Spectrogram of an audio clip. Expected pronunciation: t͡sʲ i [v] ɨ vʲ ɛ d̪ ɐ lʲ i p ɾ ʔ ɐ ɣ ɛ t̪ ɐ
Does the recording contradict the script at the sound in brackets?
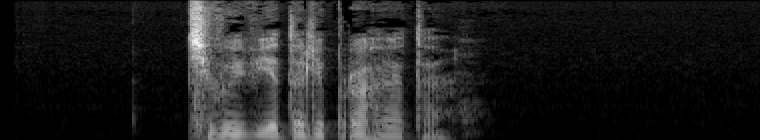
no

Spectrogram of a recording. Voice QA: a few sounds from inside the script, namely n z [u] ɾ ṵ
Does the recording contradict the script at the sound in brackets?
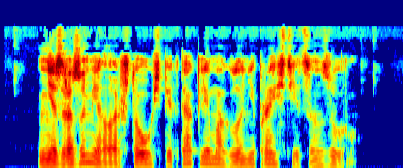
no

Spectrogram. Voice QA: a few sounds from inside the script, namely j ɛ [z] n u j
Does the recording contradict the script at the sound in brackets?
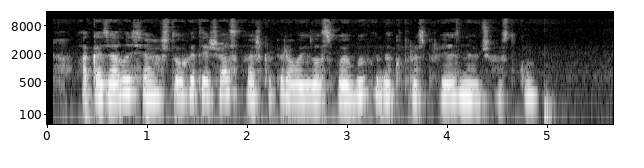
no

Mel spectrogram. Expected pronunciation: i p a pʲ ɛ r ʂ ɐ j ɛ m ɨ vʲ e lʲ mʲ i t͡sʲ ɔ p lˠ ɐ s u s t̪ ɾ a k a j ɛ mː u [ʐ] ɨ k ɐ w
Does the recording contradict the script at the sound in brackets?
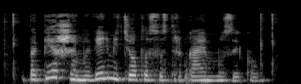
yes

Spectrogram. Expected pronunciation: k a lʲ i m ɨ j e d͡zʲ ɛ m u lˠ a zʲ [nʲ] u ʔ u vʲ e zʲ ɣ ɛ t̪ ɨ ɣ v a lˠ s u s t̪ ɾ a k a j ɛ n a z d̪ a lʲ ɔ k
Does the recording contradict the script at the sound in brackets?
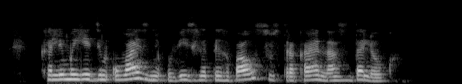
no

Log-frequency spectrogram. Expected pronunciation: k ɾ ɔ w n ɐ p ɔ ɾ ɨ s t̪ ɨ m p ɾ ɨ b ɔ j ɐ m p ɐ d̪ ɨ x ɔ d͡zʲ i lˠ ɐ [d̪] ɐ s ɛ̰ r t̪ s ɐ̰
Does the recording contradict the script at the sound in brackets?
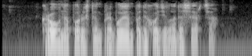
no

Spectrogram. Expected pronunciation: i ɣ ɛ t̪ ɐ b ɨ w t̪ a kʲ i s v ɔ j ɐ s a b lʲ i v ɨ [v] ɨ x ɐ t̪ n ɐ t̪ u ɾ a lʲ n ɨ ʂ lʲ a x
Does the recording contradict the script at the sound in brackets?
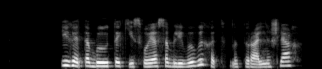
no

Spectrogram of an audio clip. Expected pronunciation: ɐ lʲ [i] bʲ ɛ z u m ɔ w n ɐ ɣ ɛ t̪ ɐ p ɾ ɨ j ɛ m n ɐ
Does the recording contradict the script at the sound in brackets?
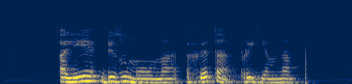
yes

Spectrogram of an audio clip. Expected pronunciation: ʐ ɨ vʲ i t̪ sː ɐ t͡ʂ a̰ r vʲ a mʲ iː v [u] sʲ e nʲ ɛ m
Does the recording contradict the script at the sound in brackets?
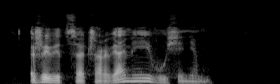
no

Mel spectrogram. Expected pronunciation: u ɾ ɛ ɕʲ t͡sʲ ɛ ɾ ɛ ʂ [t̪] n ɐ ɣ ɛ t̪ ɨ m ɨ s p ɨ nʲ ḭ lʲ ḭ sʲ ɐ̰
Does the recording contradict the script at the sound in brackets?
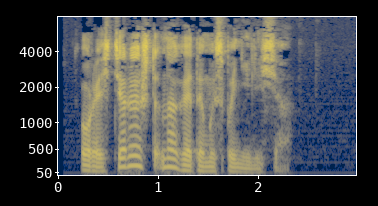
no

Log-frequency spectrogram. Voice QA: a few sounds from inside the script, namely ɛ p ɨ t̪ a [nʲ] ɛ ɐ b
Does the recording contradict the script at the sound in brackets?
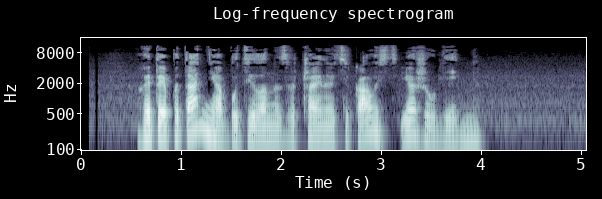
yes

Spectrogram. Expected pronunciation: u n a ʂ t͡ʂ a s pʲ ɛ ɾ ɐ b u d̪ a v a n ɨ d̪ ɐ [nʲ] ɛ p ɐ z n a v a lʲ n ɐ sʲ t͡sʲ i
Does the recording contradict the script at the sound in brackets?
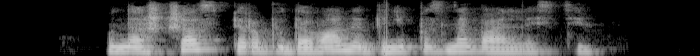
no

